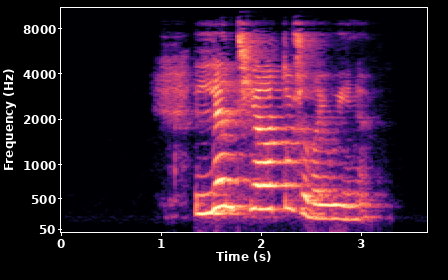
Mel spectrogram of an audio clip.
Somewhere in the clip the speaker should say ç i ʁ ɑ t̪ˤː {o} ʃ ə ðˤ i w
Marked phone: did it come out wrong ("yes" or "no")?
no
